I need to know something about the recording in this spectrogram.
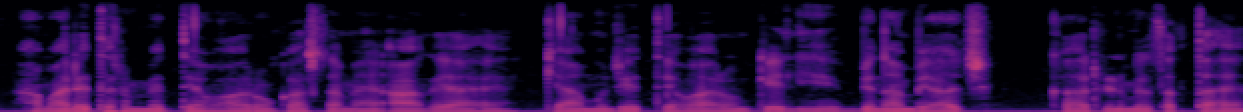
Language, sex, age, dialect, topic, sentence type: Hindi, male, 18-24, Garhwali, banking, question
